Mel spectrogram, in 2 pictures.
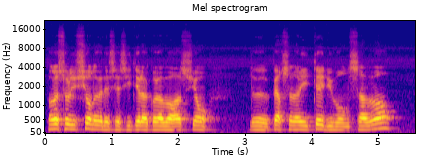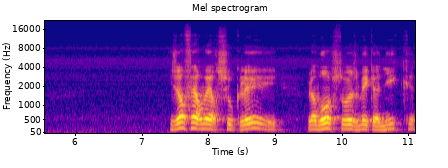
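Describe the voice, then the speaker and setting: Man reading a story aloud, slow unhurried pace, fairly high voice, deliberate delivery, small hesitations.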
